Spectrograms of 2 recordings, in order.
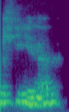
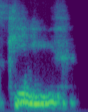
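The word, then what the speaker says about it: Kyiv: We used to call it Kiev, you know, now that's the Russian pronunciation. Now it's Kiev, which is the Ukrainian pronunciation.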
